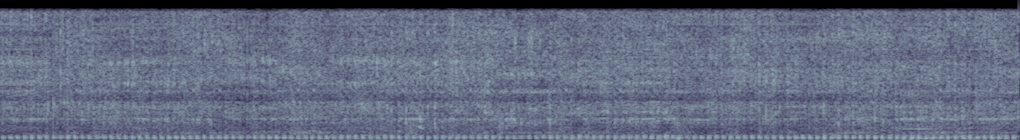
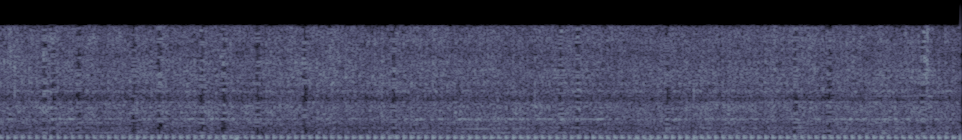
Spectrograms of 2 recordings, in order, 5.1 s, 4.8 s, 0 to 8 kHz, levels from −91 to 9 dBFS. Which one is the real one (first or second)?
second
